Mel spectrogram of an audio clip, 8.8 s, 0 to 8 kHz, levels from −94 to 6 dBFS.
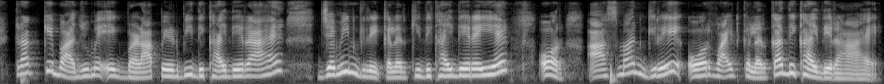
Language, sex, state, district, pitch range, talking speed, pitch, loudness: Hindi, female, Jharkhand, Sahebganj, 170-245 Hz, 215 wpm, 195 Hz, -15 LUFS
